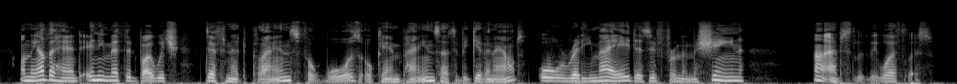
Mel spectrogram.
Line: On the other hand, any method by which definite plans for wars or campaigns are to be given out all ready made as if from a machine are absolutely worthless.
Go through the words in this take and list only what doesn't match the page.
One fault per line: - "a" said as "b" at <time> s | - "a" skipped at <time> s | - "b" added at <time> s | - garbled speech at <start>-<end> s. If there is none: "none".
none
